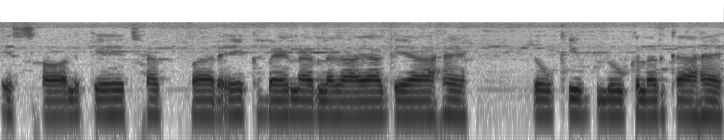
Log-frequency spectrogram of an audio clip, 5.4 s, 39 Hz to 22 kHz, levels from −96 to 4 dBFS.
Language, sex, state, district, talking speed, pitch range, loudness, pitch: Hindi, male, Jharkhand, Ranchi, 175 wpm, 115-125 Hz, -14 LUFS, 120 Hz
